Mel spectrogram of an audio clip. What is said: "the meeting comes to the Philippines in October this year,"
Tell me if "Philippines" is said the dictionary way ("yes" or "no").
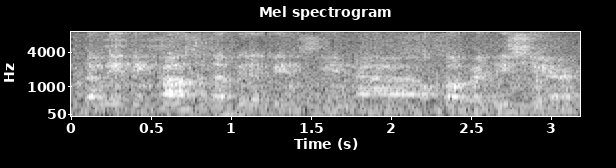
no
